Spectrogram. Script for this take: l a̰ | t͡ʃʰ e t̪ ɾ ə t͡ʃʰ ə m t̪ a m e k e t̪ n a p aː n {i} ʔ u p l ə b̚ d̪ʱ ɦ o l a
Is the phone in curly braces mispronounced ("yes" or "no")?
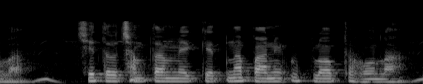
no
